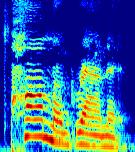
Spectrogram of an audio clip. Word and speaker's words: pomegranate: Pomegranate. Oh, pomegranate on the first syllable.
